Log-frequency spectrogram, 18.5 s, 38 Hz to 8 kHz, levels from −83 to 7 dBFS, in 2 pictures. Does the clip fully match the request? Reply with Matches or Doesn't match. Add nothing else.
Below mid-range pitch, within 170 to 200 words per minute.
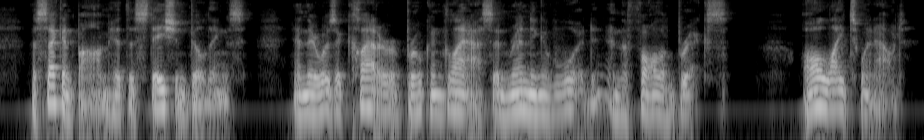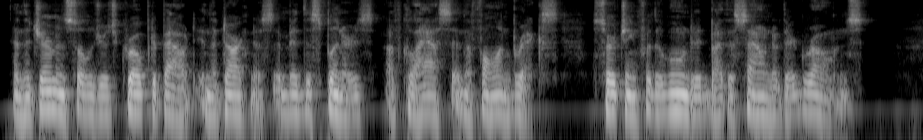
Matches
